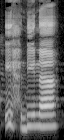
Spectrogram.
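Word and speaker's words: اهْدِنَا: mudahan dalam membaca Hamzah Hamzah harusnya ihdina biasa ya ihdina alham kan Ilham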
